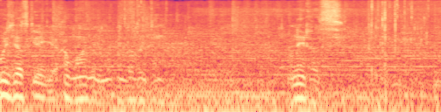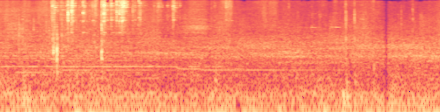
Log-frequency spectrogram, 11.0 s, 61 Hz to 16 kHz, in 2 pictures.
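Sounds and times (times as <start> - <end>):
light metallic jingles and clicks: 4.4 - 8.0.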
